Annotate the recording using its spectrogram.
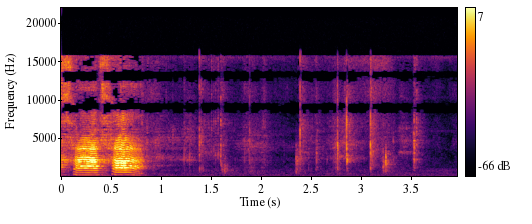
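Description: Book pages rustle softly.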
